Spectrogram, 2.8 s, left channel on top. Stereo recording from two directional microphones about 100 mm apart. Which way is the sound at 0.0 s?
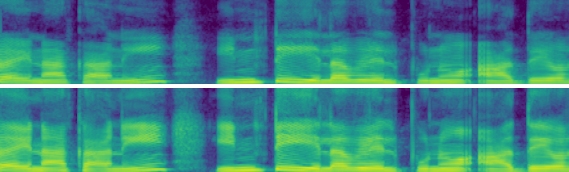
50° right (ahead or behind).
